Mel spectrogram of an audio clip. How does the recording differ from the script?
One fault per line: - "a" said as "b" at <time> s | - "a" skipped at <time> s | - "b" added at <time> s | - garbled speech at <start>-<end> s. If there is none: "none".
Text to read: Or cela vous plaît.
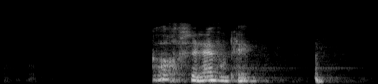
none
